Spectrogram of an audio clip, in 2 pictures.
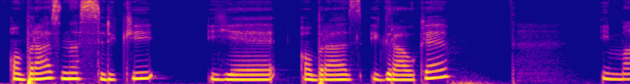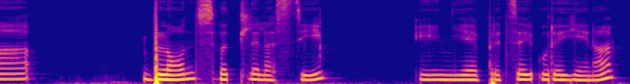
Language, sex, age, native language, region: Slovenian, female, 18-29, Slovenian, Gorenjska region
